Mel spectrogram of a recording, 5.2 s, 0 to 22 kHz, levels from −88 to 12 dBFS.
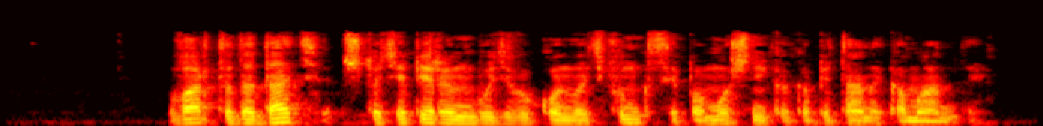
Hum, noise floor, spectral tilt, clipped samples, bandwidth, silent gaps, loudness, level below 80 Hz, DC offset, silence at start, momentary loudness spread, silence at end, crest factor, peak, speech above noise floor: none; -71 dBFS; -4.5 dB/octave; under 0.1%; 8 kHz; none; -19 LUFS; -50 dBFS; under 0.1%; 0.85 s; 6 LU; 0.3 s; 18 dB; -2 dBFS; 52 dB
